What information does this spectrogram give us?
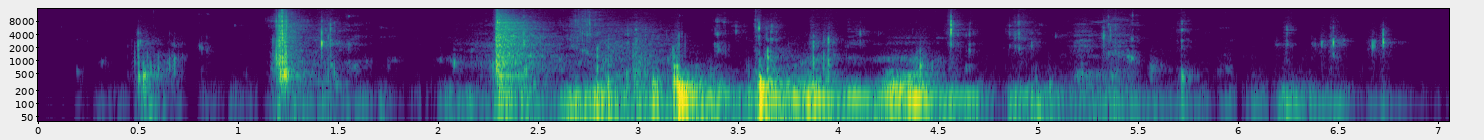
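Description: Sipping a sweet energy drink from a can produces wet mouth sounds, slurps and swallows. The sounds come in irregular clustered bursts with short pauses between them.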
